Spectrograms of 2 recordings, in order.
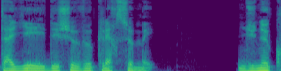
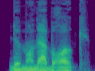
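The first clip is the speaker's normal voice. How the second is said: usual speaking voice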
